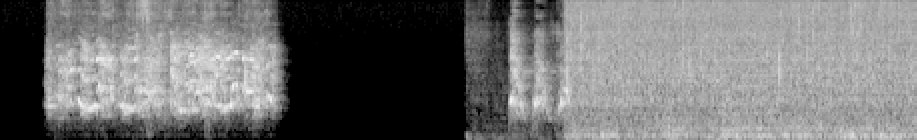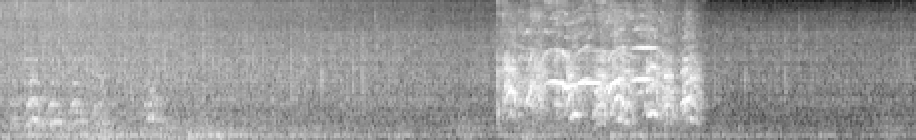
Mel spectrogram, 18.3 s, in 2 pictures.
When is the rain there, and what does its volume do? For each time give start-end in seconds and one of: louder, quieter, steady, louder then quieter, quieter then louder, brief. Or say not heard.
5.6-18.3 quieter.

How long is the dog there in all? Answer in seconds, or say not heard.
7 s.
